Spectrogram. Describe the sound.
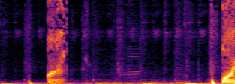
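Short sputtering raspberry bursts of air forced by a person through puffed-out cheeks (a 'flat whistle'), a wet fart-like mouth noise repeated a few times, fairly loud with a low buzzing rumble underneath.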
